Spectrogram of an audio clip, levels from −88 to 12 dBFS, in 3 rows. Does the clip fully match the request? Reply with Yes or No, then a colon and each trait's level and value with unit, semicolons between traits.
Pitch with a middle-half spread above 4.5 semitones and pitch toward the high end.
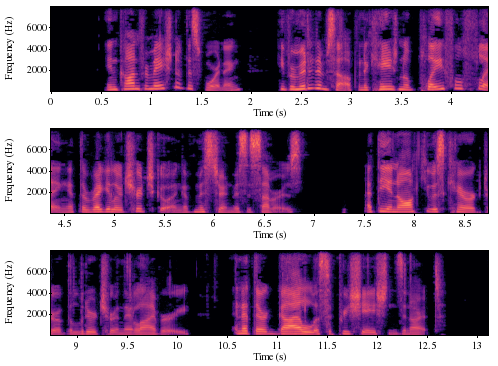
Yes: wide, 5.4 semitones; high, 195 Hz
